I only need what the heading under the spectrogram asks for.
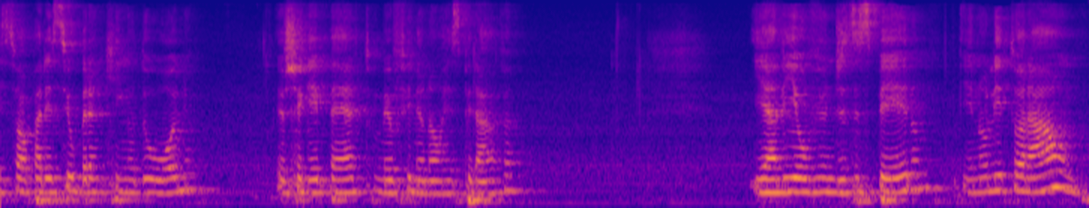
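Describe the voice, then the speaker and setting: A woman in her forties giving an emotional sermon testimony, telling her story slowly with sudden emphatic rises. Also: lowish voice. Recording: echoey room, speaker far from mic.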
